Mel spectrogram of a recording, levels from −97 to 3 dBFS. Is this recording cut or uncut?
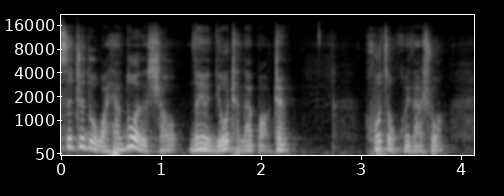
uncut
